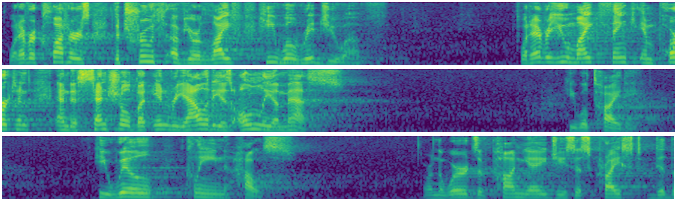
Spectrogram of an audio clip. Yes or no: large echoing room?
yes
